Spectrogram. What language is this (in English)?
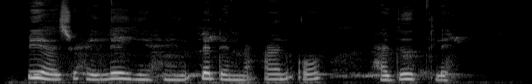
Somali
